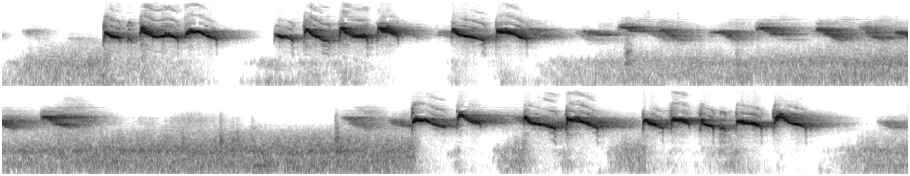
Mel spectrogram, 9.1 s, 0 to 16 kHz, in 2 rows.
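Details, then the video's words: An oriental white-eye kept caged sings five days after monthly deworming, January 2022; clipped bursts of high, rapid, slurred chirps, a softer run of quieter notes amid a rustling noise, then loud twittering phrases again. "Mata Puteh Raja Video 1 buka sing"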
